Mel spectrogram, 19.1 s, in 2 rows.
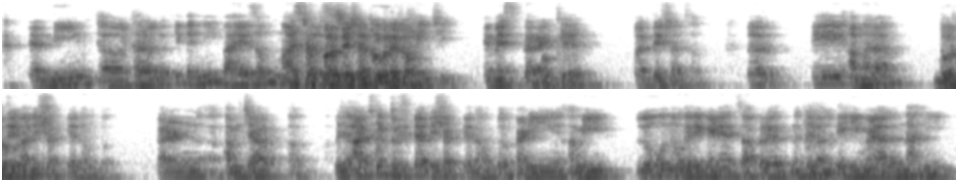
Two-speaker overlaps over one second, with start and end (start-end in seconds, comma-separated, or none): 2.9-4.2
